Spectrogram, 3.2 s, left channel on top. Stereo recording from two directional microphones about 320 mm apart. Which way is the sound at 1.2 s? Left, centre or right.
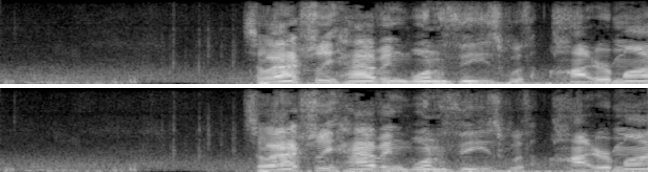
Centre.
